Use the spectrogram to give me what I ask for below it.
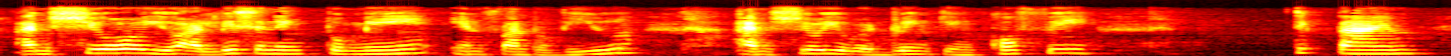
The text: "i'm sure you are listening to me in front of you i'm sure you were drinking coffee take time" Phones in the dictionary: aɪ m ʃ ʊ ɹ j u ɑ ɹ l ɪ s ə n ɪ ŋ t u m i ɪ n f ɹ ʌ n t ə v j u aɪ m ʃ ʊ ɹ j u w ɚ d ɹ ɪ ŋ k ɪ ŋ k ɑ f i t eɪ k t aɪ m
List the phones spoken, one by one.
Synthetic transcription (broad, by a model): aɪ m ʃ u ɹ j u ɑ ɹ l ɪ s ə n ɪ ŋ t u m i ɪ n f ɹ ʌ n t ə v j u aɪ m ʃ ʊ ɹ j u w ɚ d ɹ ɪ ŋ k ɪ ŋ k ɑ f i t eɪ k t aɪ m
